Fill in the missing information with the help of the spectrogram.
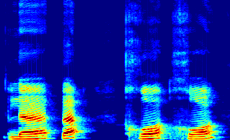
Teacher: خا کا مخرج ادا کرتے ہوئے کھرکھری سی پیدا کرتے ہیں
